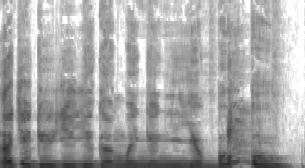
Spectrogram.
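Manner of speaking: put-on baby talk, as if speaking to a baby. Showing a line he says when people show him babies, in baby talk. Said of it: "Baby talk".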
